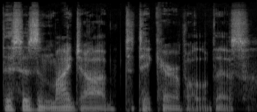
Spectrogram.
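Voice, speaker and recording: A man's voice: a bass voice, sing-song, normal speed, vocal fry, husky, no room sound, clean studio sound. A middle-aged man hosting a reflective poetry podcast conversation, musing in sentences that often trail off. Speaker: podcast host.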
